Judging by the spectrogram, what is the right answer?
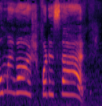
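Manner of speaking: cheerful, excited, very high and loud. Showing the happy tone of voice to use with her: happy tone. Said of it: "you want to use happy tones of voice with her. So it's like".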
